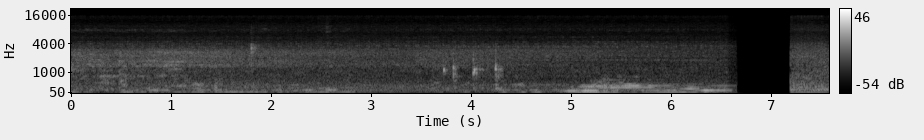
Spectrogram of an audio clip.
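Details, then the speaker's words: 2012 Toyota Avanza that surged 1000–3000 rpm with AC on: low, steady, smooth idle settling to 1000 rpm, no misses or surging; normal. "Nah, kita tunggu dulu. Dan untuk mesinnya oke, halus."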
